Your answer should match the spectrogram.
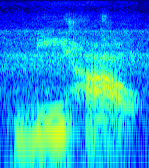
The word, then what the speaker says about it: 你好: Hello is ni hao.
